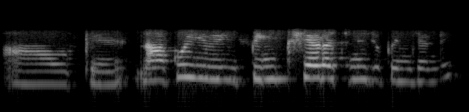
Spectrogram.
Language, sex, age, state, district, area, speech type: Telugu, female, 45-60, Andhra Pradesh, East Godavari, rural, conversation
